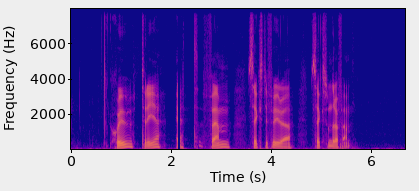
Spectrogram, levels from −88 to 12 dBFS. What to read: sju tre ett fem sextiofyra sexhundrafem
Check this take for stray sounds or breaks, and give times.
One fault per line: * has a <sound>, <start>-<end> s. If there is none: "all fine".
* has a dropout, 2.1-2.2 s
